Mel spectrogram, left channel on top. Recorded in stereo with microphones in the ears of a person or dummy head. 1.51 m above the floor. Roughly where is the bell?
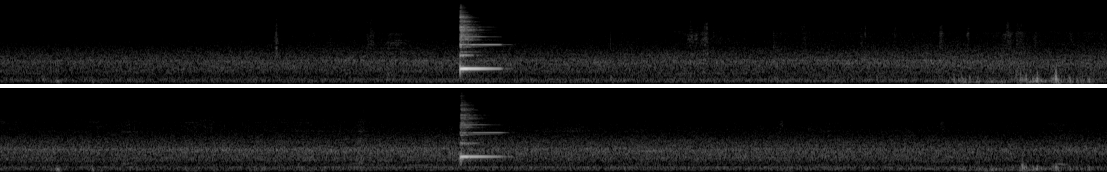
Left.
